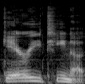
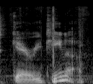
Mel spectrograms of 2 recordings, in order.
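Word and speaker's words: Giratina: they bring back the yellow borders it's definitely pronounced Gary Tina it's Gary Tina here's spey tomb oo so fun opening these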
